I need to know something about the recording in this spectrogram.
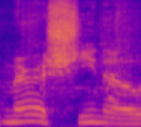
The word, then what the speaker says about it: maraschino: I think maraschino is a common, like, bastardized American pronunciation, but they've turned the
